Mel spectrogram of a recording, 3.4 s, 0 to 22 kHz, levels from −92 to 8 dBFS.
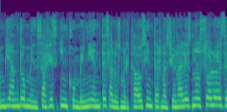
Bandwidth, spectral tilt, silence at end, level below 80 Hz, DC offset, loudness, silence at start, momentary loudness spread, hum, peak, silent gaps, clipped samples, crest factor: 13.5 kHz; -4.5 dB/octave; 0 s; -52 dBFS; under 0.1%; -15 LUFS; 0 s; 3 LU; none; -6 dBFS; none; under 0.1%; 10 dB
